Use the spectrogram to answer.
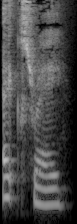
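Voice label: "x-ray", English, British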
